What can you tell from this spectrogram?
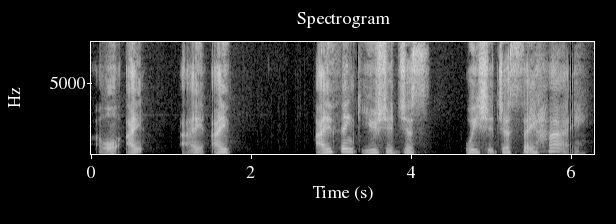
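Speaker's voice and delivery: high, halting, hesitant voice; timid stammerer. Acted. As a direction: stammer out a tentative suggestion.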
